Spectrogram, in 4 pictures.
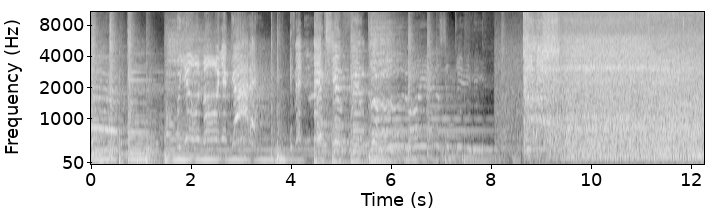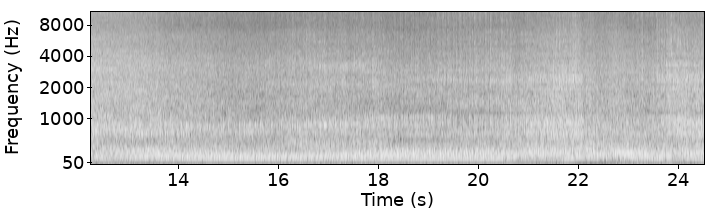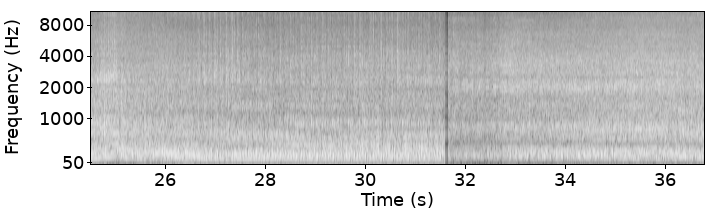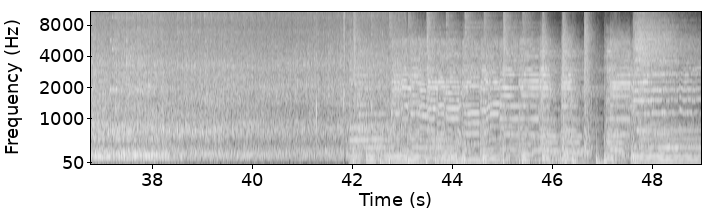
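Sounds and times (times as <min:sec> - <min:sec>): music: 0:00.0 - 0:08.6, 0:42.0 - 0:48.9
car engine starting and revving: 0:08.0 - 0:48.9.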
